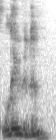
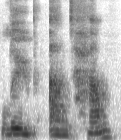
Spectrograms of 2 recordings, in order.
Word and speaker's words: Lubenham: It was called Lubenham, but they would no doubt the locals pronounce it Lubenham. But I pronounced it Lube and Ham, and I think the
